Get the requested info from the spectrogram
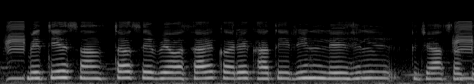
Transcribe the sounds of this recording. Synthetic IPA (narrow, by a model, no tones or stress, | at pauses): bɪt̪iəsə̃nst̪ʰaseʋjəʋəsaːjkəɾekʰaːt̪iɾɪnleɦl | d͡ʒaːsəke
